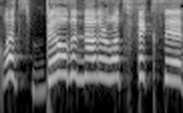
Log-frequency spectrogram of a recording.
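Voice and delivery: eager fixer friend. Retold or imitated. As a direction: pitch up and push to fix it fast. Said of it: "one's like".

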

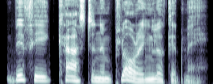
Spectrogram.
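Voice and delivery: ordinary delivery, nothing marked

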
